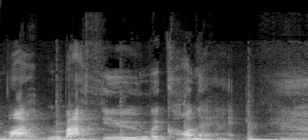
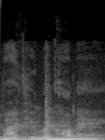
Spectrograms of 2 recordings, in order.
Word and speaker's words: Matthew McConaughey: usual, but I also got a bit of Matthew McConaughey. I think that's how you say his name, Matthew McConaughey.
